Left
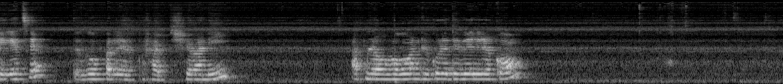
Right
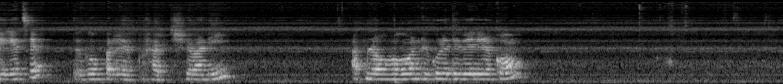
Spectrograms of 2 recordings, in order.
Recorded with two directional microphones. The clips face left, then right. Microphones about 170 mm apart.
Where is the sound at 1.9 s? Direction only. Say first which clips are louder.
Left 2 dB; 10° left (ahead or behind).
